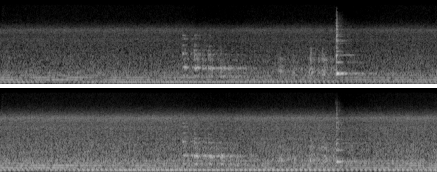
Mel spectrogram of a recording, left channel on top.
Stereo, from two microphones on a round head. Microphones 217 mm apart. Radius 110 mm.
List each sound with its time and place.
1.8 s laughter: centre (ahead or behind), 8 m; by 3.3 s 15° left (ahead or behind), 7 m
3.4 s a cowbell: 30° left (ahead or behind), 1.3 m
